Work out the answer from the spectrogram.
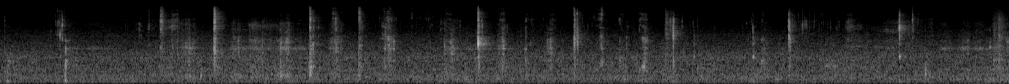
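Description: Close-miked chewing of a mouthful of cream-sauce pork cutlet and rice, with many short, sharp mouth clicks and smacks scattered irregularly, about one or two a second.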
